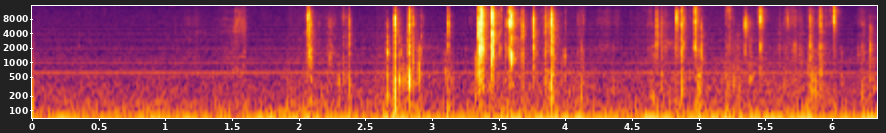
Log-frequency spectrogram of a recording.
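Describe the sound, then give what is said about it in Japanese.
Crinkly plastic wrapping of a grape-flavored gummy candy package rustles and tears open in irregular bursts after a quiet start, with sharp crackles clustering in the middle over a low steady hum. “今からグミを食べます。”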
